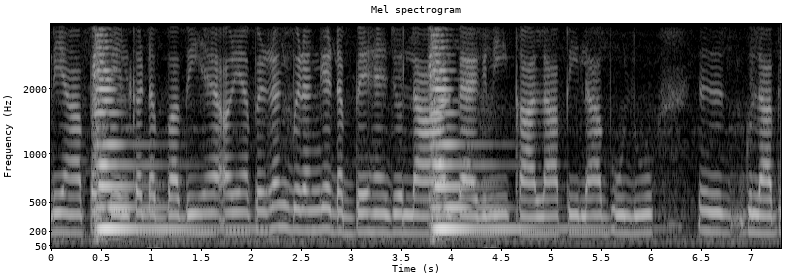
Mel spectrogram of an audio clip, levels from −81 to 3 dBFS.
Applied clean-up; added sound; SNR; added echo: none; Bowed string instrument; -4 dB; none.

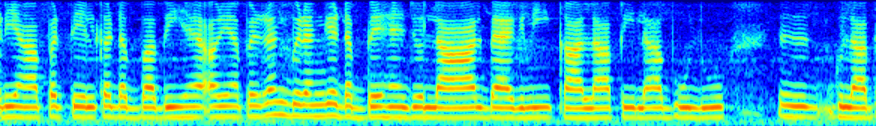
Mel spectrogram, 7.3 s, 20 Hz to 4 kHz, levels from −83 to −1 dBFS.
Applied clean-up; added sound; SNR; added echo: none; none; none; none.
